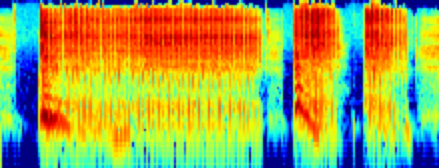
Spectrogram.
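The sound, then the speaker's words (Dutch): A voice does buzzing lip trills, a vocal exercise for controlling breath flow with the diaphragm: one long sustained rolling flutter with a sliding pitch, then two shorter bursts after brief pauses, fairly loud with a rattling, motor-like texture. “Je lippen trillen dus, maar eigenlijk beheers je deze trilling met je middenrif.”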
